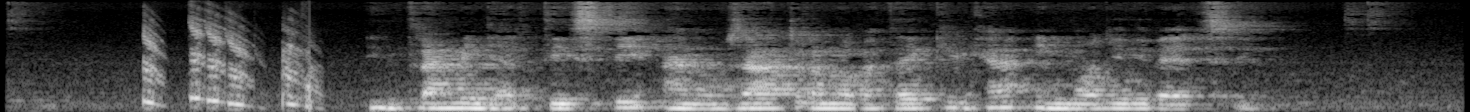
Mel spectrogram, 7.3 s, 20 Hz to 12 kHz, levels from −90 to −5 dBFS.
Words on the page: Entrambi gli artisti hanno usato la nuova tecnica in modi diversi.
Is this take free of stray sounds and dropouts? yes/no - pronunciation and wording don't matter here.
no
